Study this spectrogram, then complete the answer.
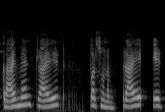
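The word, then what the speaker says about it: trahit: ट्राइएट है, ट्राइएट है ना, एच साइलेंट है इसके अंदर।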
